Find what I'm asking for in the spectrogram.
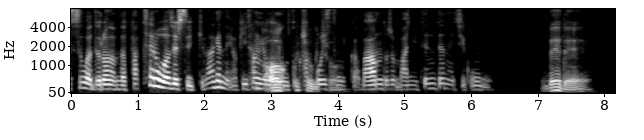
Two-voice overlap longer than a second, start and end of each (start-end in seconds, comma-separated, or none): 2.9-4.1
